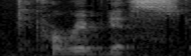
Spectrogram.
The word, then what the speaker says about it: Charybdis: Storius makes the, how do you pronounce that? Charybdis.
